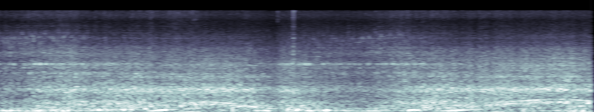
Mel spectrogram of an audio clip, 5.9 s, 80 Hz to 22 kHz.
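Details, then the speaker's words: Toyota Kijang 7K carburettor engine after the emission control module's faulty IC and transistors were replaced. The engine holds a steady note, dips slightly as the throttle is released and picks up cleanly. The carb solenoid now switches on and off on deceleration, so the module works normally. "jadi sudah kita ganti IC ternyata si selenoid karbu sudah bisa on off ya saat kita terserasi"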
